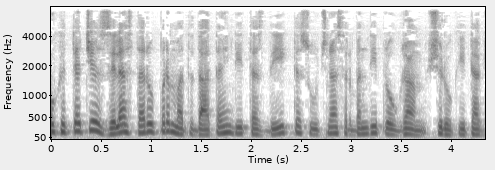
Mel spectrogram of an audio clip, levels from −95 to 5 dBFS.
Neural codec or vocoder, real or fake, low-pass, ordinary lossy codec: none; real; 7.2 kHz; none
